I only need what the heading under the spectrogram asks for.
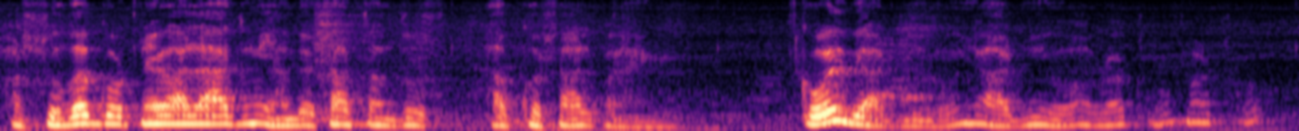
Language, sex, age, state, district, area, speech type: Urdu, male, 60+, Uttar Pradesh, Mirzapur, rural, spontaneous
